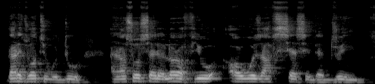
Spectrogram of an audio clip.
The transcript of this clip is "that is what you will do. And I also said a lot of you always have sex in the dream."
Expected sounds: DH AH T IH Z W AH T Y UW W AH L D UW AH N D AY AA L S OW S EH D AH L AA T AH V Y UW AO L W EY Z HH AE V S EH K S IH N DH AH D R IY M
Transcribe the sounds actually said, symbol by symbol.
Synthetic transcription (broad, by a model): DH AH T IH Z W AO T Y UW W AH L D UW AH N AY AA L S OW S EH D AH L AA T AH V Y UW AO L W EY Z HH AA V S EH S IH N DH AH D R IY M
